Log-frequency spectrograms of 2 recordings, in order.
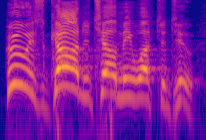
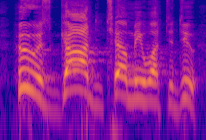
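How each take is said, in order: First: Louder, sneering repeat of Pharaoh's boast; mocking Pharaoh. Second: Proud, scoffing Pharaoh, moderately raised; defiant Pharaoh. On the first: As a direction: ham up the arrogant challenge, punching God. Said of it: "Oh, he'll regret that statement". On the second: Retold or imitated. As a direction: toss the challenge off arrogantly. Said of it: "And Pharaoh says".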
